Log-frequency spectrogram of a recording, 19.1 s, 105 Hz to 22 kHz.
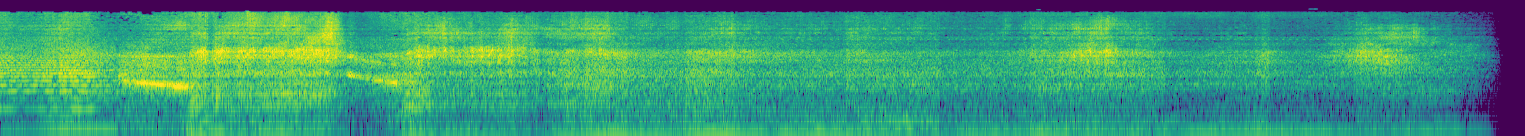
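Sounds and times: truck diesel engine drone: 0:00.0 - 0:18.8.

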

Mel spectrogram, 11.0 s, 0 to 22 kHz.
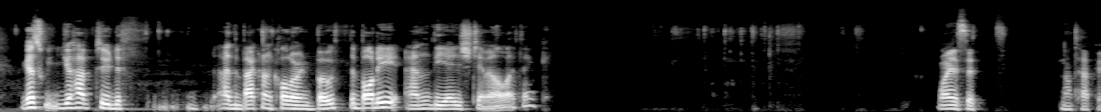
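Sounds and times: typing on keyboard: 0:06.6 - 0:08.1.

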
